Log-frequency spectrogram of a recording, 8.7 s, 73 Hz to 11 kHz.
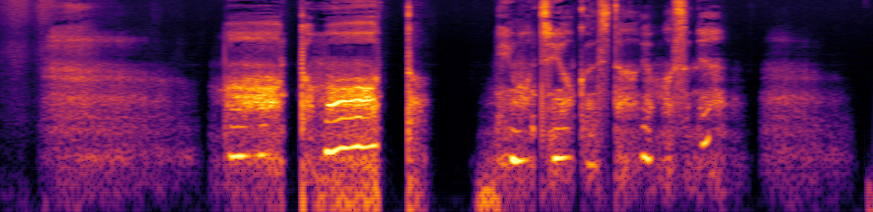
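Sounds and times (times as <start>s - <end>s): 
person whispering: 2.3s - 7.3s.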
